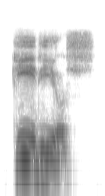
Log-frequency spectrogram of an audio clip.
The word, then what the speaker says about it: Kyrios: Hay otra palabra de origen griego, el Kyrios, no sé si lo has escuchado, Kyrios, como si fuera sirio, haz de cuenta, pero lo pones con K de kilo, Kyrios, pero lleva I latina.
